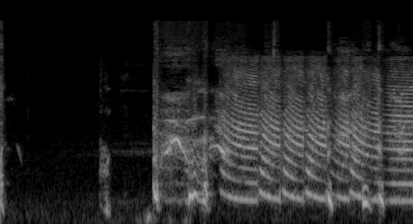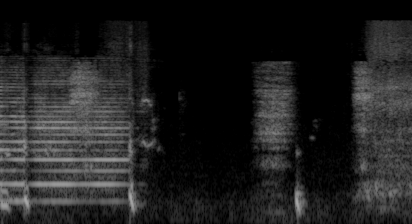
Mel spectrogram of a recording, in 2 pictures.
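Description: A loud DJ air horn blares in a rapid series of short, stuttering blasts that end in one long sustained honk, followed by a few brief breathy noises.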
